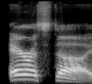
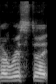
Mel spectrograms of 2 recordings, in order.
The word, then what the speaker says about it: Arista: Arista. It's not Arista, it's Arista, and I watched 3 different Clive Davis videos.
